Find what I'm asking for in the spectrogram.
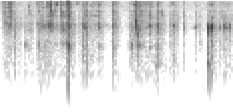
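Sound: crunchy food being chewed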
